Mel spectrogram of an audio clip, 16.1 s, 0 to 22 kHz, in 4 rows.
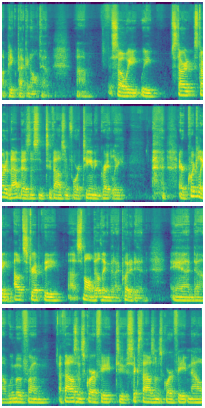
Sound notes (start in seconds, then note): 7.0 chuckles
